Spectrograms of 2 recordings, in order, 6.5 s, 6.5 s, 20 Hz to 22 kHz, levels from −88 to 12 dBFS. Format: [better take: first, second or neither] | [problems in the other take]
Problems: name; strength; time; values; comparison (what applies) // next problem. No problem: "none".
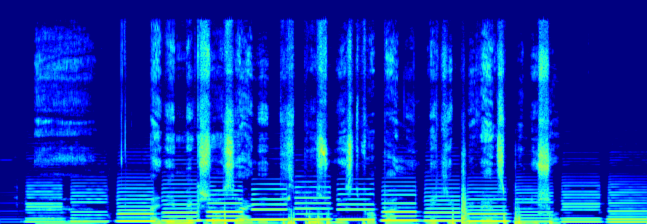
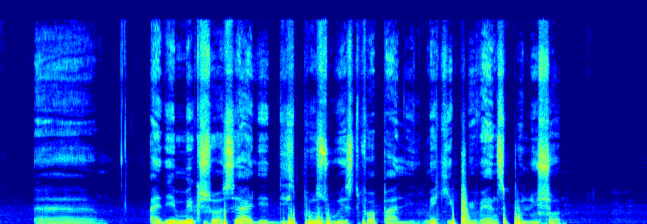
second | noise reduction (classical method spectral subtraction)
